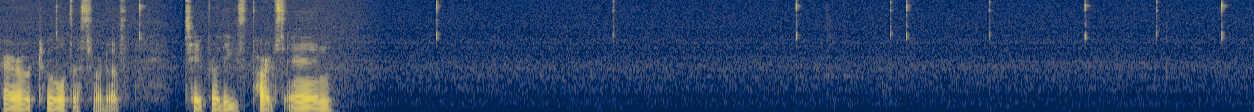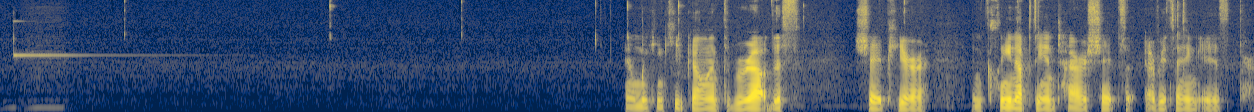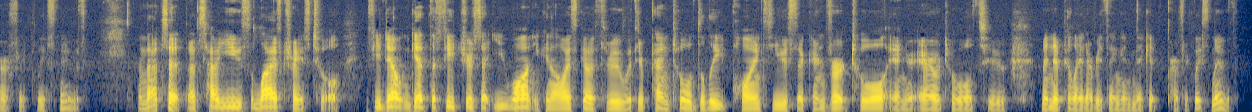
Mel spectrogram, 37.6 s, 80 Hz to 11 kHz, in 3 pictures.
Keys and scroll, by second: 20.6 super+-, 22.7 space, 22.8 space.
